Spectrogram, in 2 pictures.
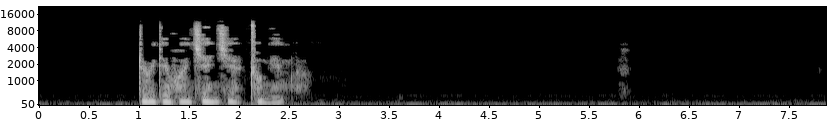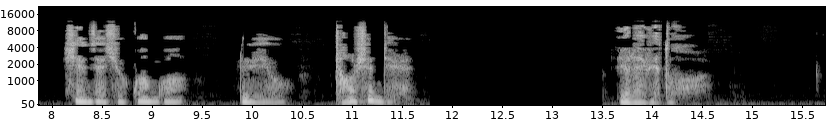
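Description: An elderly man speaks calmly and slowly into a microphone, with long pauses.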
